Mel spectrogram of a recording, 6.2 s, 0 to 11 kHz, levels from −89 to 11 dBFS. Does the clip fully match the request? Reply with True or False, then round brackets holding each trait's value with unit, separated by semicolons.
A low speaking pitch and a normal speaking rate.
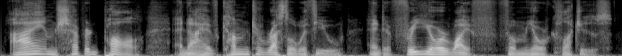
True (100 Hz; 195 wpm)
